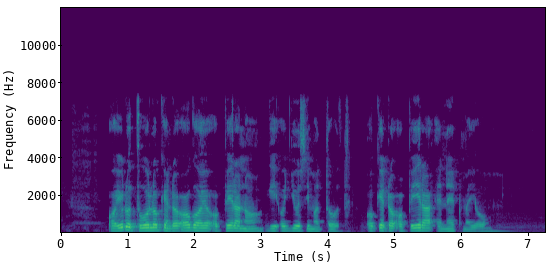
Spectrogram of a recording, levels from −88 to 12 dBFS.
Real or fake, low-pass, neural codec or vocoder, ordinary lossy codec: real; 7.2 kHz; none; none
